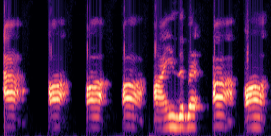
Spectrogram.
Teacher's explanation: آپ نے اس آئین کو حلق کے درمیان میں آپ نے آواز کو تھوڑا سا بریک ڈاؤن میں لے کے آنا ہے تاکہ آئین ادا کریں. اس آئین کو حمزہ سے آپ نے جدا کرنا ہے ہر حال میں.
